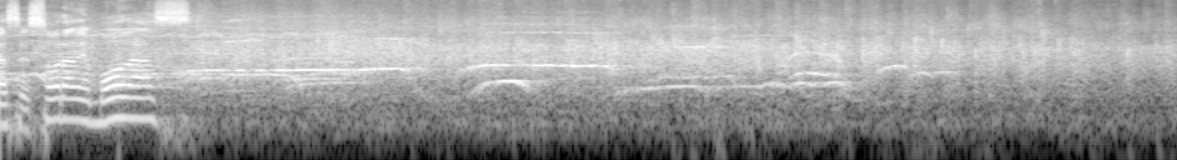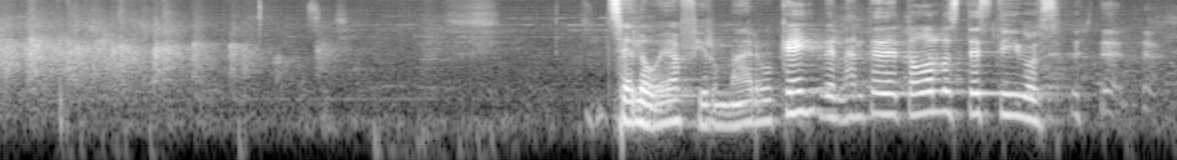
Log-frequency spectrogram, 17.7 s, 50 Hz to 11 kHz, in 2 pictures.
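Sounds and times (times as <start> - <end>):
speech: 0.0 - 1.6, 13.5 - 17.6
cheers and whistles: 0.0 - 10.3
audience applause: 0.0 - 11.4
laughter: 15.1 - 17.6.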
